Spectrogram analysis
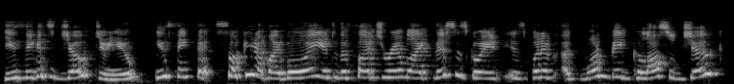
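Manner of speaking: high, outraged challenge; mildly furious mother; indignant. A narrator's reading. Furious mother confronts Wonka.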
